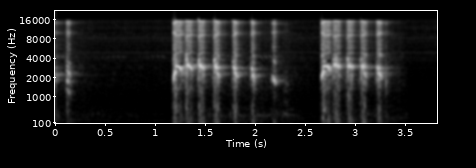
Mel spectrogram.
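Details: Eagle uttering high, shrill yelping notes: a single note, then two quick series of six or seven chittering calls, falling slightly in pitch.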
